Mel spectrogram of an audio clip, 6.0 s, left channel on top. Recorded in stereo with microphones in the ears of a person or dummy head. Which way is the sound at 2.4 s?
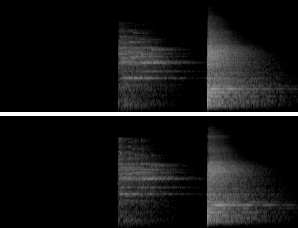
60° right (ahead or behind).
